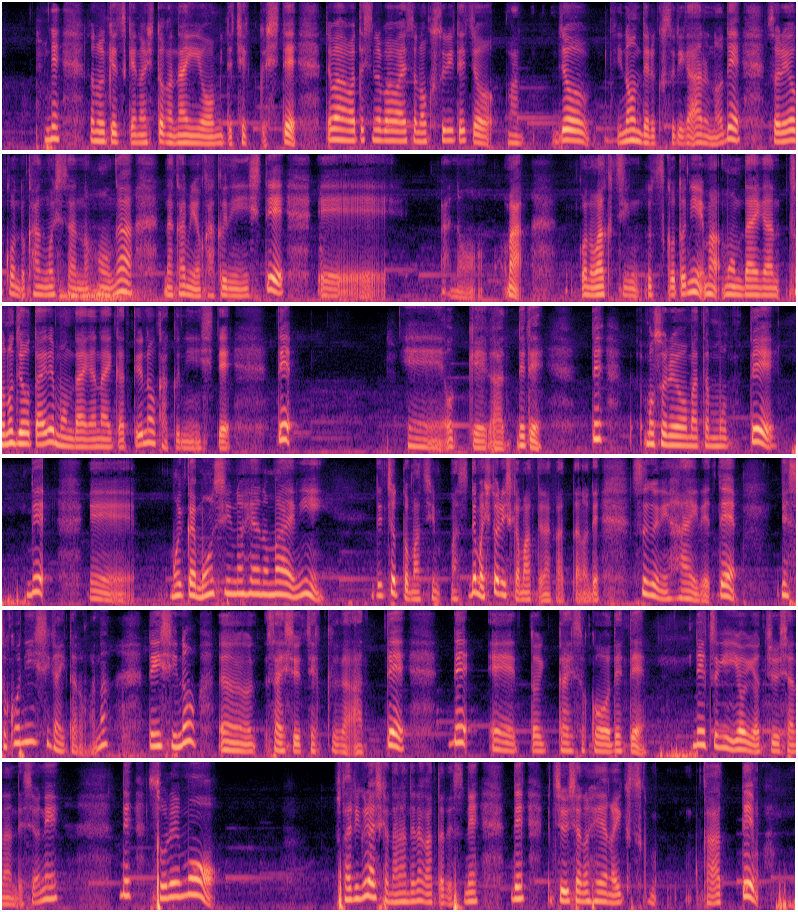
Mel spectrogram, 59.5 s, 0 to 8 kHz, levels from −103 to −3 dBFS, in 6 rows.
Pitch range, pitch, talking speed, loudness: 145-225 Hz, 175 Hz, 255 characters per minute, -27 LUFS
